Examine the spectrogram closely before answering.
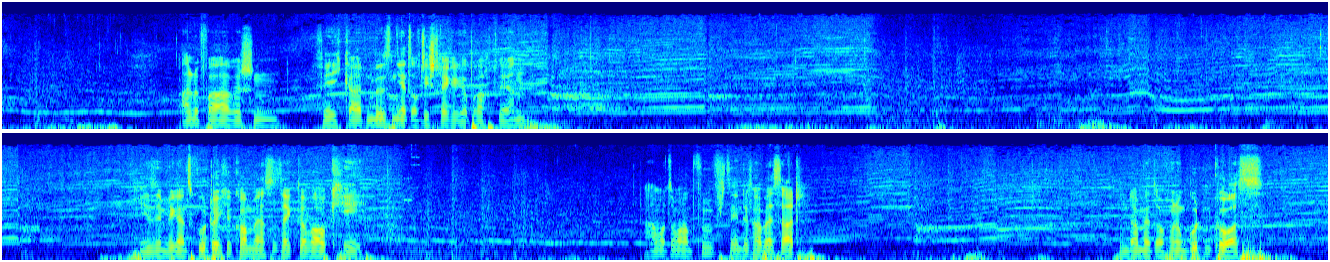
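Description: A racing car engine whines at high revs, rising and dropping in pitch as the gears change.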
